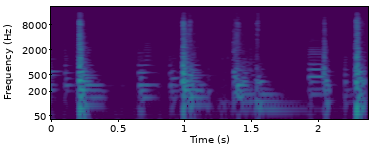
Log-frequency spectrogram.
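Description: Acoustic guitar strummed hard and percussively in a steady rhythm: sharp struck hits on the strings, each followed by ringing chords.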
